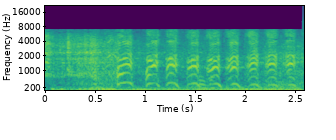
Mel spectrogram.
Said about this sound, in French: Je viens de comprendre, ce sont les moteurs qui sonnent comme ça ici.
